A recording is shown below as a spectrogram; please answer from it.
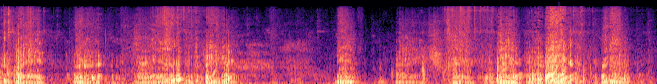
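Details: Lion roaring in deep, rough bursts about half a second long, repeated with short gaps, some overlapping grunts; no other sounds stand out.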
